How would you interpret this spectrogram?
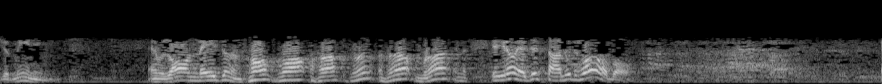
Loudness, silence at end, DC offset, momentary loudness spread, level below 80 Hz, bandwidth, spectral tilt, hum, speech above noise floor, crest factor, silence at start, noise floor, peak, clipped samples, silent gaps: -19 LUFS; 0 s; under 0.1%; 19 LU; -72 dBFS; 3.9 kHz; -10.5 dB/octave; none; 26 dB; 18 dB; 0 s; -44 dBFS; -2 dBFS; under 0.1%; none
